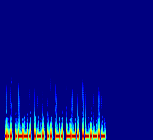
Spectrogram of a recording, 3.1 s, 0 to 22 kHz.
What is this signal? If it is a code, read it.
Morse code, heard as a keyed tone, about 44 wpm, 700 Hz. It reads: SPRING.
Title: Sentences from Top 1200 Words 45wpm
